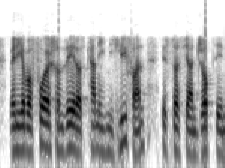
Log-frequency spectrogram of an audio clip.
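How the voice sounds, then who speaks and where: A man talks very fast at a medium pitch. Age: 40s. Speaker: sales consultant and keynote speaker. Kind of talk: interview. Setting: phone call.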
